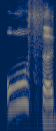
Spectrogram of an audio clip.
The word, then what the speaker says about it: author: because it's an au the word author do you remember we had that before like clause yeah the the au has to be that awesome good good author yeah stephen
